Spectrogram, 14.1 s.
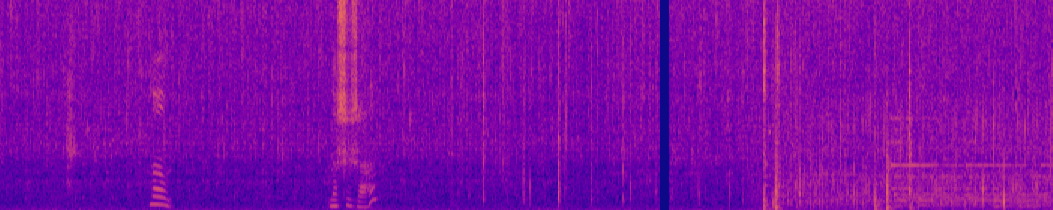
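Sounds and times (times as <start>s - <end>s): food frying crackling: 0.0s - 14.0s
music tone: 11.8s - 14.0s.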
